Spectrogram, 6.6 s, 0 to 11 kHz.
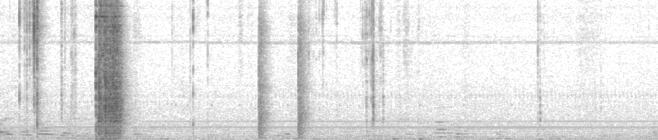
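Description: Tweezers and the small plastic and metal parts of an iPhone 6 charging-port flex module being handled, giving a few sharp light clicks. About a second in there is one short, loud crackling rustle as the plastic liner is peeled off the double-sided tape.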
